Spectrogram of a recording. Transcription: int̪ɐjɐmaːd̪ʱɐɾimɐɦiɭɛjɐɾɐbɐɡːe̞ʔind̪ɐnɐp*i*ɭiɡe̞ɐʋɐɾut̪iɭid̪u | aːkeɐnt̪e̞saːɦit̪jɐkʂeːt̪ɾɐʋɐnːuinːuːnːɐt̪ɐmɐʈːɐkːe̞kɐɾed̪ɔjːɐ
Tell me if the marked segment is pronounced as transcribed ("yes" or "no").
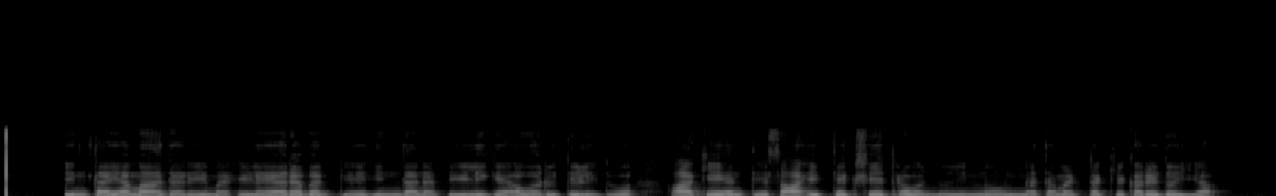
no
